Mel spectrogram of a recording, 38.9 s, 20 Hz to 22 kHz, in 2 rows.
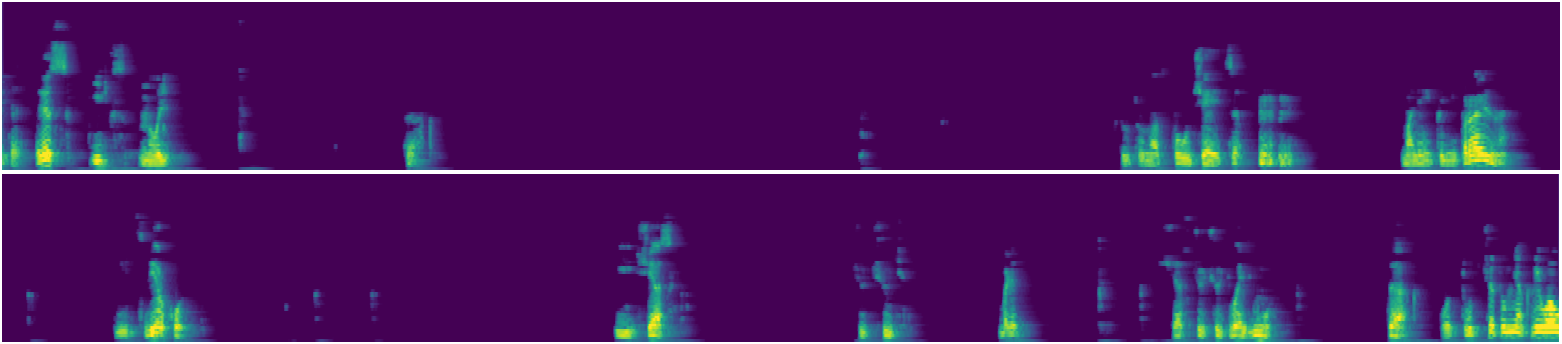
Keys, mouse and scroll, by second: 0.3 s, 3.6-9.4 drag, 10.1 middle click, 11.2 shift+middle click, 12.3 middle click, 13.4 shift+middle click, 14.8 shift+middle click, 15.9 shift+middle click, 17.7 shift+middle click, 18.2 alt+middle click, 19.1 shift+middle click, 20.3 alt+middle click, 21.3-22.4 alt+middle drag, 22.9 shift+middle click, 23.5 shift+middle click, 24.6 shift+middle click, 26.0 shift+middle click, 26.7 shift+middle click, 27.9 middle click, 29.3 alt+middle click, 30.4 alt+middle click, 31.9 middle click, 33.1 shift+middle click, 34.3 shift+middle click, 35.1 shift+middle click.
